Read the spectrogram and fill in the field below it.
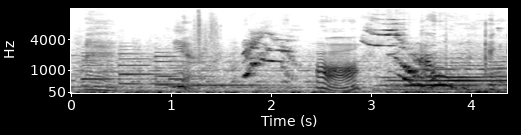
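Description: A dog in Luigi's Mansion 3 whimpers and yips in a few rising, wavering cries over game music, while someone speaks alongside.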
